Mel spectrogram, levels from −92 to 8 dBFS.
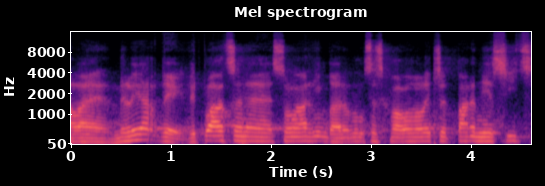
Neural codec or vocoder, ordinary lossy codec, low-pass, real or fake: codec, 44.1 kHz, 2.6 kbps, DAC; Opus, 24 kbps; 14.4 kHz; fake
